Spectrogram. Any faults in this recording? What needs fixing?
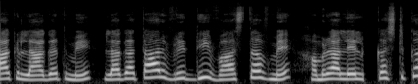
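Nothing to fix: no faults are audible anywhere in the speech.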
